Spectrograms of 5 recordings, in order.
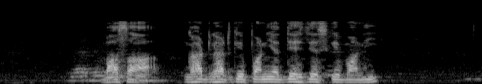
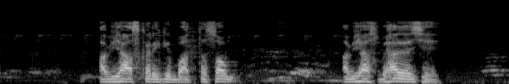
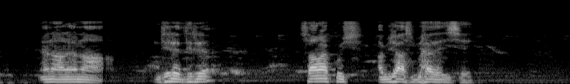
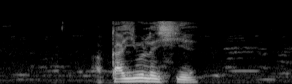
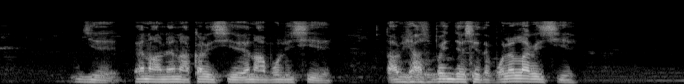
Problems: none marked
